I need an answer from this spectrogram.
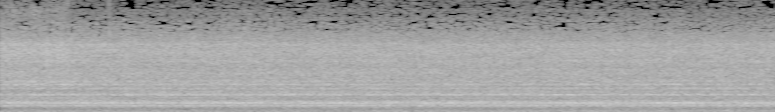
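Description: Steady running noise of an Intercity passenger train heard from inside its rear end: wheels rolling on the rails with a low rumble and a few steady humming tones over it.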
